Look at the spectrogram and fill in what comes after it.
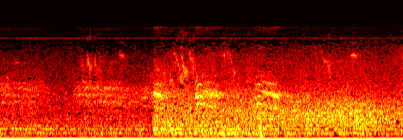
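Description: Birds calling over a steady outdoor background, with harsh, caw-like calls starting a little over two seconds in.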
